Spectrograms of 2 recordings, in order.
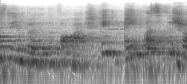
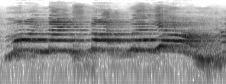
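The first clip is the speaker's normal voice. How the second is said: high, loud and very slow, every word dragged out; furious drawn-out yell; angry shout; 11 semitones higher, 9 dB louder, much slower than usual. Acted. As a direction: bellow it back up at the gallery. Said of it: "and he says".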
